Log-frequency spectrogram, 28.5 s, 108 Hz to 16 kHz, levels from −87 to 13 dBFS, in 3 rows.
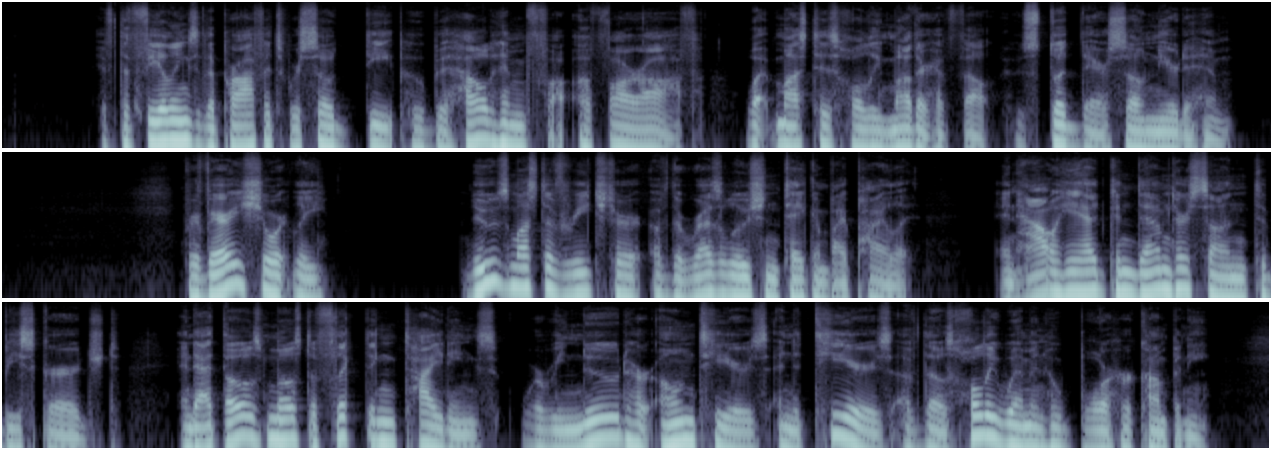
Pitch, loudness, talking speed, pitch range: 115 Hz, -19 LUFS, 155 wpm, 100-130 Hz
